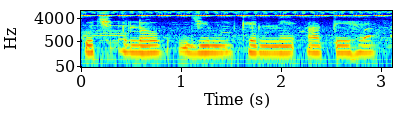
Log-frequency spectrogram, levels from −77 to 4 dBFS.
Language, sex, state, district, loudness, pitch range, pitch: Hindi, male, Maharashtra, Gondia, -14 LUFS, 165-170 Hz, 170 Hz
